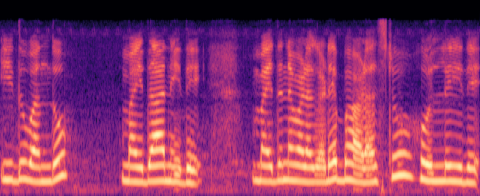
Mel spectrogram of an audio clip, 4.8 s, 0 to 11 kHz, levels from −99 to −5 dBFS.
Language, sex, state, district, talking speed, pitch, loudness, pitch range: Kannada, female, Karnataka, Bidar, 110 wpm, 265 Hz, -14 LUFS, 255-285 Hz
